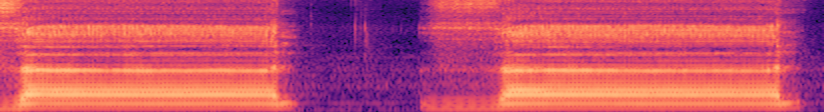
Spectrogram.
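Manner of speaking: ذال opening on a light voiced th, vowel stretched long; tongue past the teeth, draw out ذال; light lisped ذال. Shown as a demonstration. Teacher demonstrating the letter, ذال lightly buzzed and stretched. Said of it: "ہلکی سی آواز نکالیں گے".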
